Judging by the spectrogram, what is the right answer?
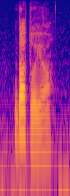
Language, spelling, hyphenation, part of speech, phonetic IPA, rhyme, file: Hungarian, datolya, da‧to‧lya, noun, [ˈdɒtojɒ], -jɒ, Hu-datolya.ogg
- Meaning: date (the fruit of the date palm, Phoenix dactylifera)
